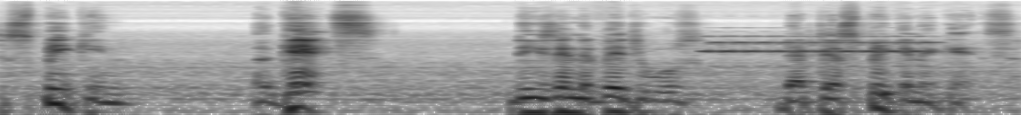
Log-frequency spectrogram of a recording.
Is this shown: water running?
no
